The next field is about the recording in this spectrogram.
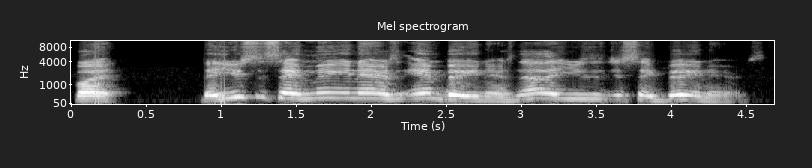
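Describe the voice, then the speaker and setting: Male streamer, high voice, casual unscripted commentary, halting, rambling, repetitive phrasing. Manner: rambling, halting, repeats himself. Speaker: streamer commenting on hip hop news.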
